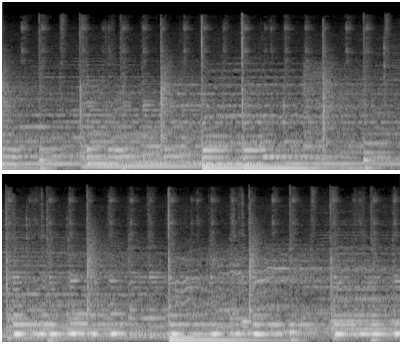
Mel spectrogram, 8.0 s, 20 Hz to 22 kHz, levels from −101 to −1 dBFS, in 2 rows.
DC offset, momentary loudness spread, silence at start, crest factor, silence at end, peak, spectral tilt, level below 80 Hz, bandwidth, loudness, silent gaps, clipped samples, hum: under 0.1%; 9 LU; 0 s; 16 dB; 0 s; -10 dBFS; -7.5 dB/octave; -34 dBFS; 16 kHz; -26 LUFS; none; under 0.1%; none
